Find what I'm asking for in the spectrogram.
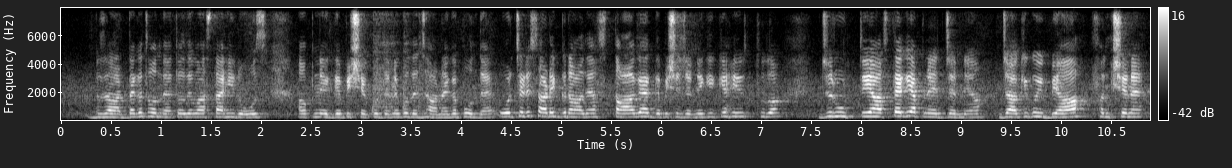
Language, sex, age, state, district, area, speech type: Dogri, female, 18-30, Jammu and Kashmir, Jammu, rural, spontaneous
